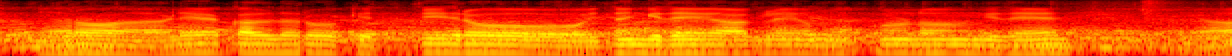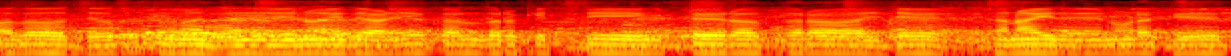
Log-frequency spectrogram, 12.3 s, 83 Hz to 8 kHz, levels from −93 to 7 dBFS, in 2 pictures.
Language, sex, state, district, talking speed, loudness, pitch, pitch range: Kannada, male, Karnataka, Bijapur, 95 wpm, -24 LUFS, 110 Hz, 105-115 Hz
